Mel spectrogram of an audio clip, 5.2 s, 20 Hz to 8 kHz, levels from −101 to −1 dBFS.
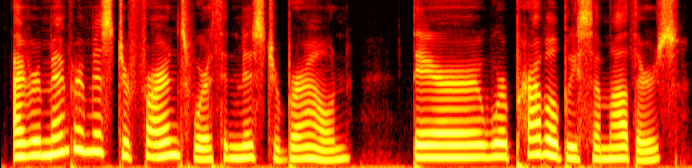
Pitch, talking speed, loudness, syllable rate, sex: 225 Hz, 140 wpm, -18 LUFS, 4.5 syllables/s, female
